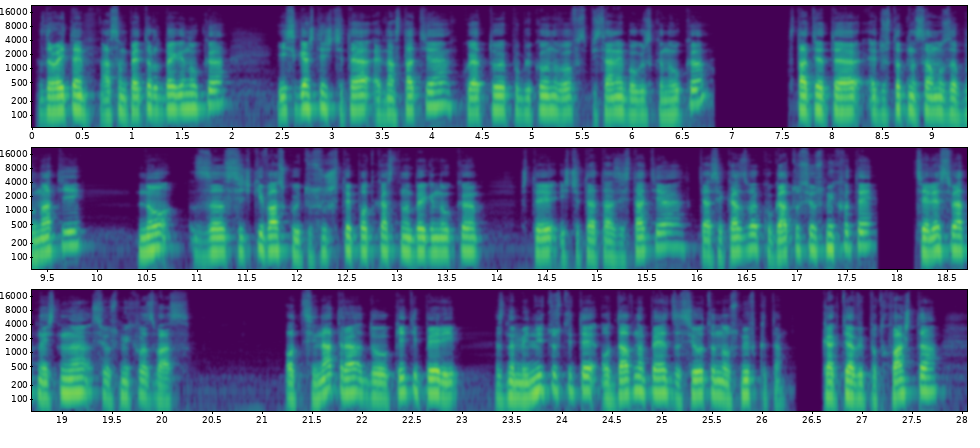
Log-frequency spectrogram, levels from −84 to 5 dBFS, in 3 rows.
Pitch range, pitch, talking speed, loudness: 120-145 Hz, 130 Hz, 150 wpm, -19 LUFS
